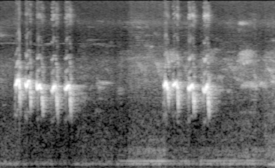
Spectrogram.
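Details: Female sooty-headed bulbul call aimed at males: five bright, downward-slurred notes in quick succession, a pause, then a matching burst of four to five notes, over a soft low hum.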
